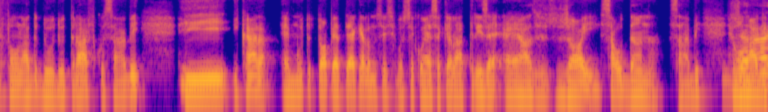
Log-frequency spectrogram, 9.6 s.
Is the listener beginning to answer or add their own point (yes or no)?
yes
